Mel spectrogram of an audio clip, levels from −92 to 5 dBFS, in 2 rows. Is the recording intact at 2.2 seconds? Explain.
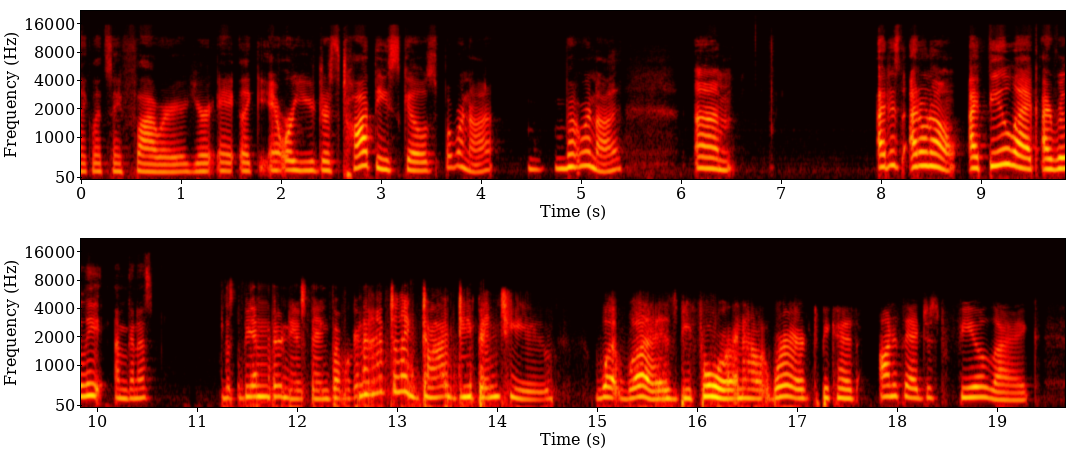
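Yes, the speech at 2.2 seconds comes through intact, with no dropout, click, distortion or other fault at that moment.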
